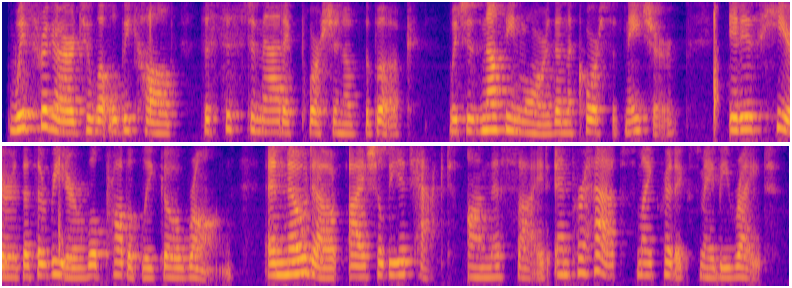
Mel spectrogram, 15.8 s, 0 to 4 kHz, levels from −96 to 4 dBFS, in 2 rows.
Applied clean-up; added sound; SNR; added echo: neural mask model RNNoise.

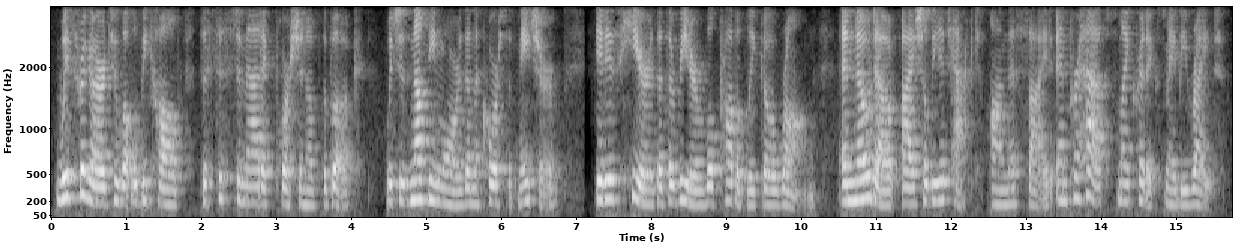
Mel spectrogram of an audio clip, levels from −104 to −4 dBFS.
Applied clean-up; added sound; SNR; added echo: neural mask model Resemble Enhance denoiser.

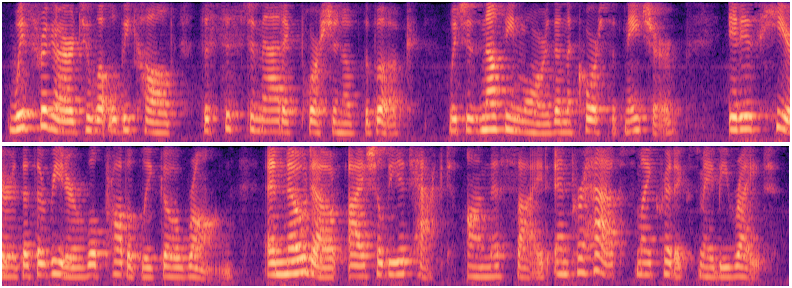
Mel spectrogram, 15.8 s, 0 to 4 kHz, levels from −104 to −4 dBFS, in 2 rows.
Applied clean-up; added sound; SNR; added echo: none; none; none; none.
